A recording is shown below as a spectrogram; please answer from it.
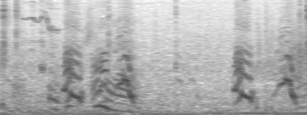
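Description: A dog in the World War I video game Valiant Hearts: The Great War gives several short whimpering barks and yips in two quick bursts over a steady low background hum.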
